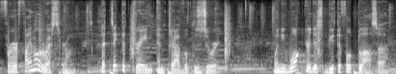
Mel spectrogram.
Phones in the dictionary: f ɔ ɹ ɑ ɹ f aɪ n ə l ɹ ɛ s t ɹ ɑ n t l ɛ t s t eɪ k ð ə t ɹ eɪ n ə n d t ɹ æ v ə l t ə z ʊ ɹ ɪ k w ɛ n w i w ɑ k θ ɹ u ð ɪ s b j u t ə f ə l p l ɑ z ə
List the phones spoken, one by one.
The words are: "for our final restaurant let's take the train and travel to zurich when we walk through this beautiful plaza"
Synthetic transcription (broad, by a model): f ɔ ɹ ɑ f aɪ n ə l ɹ ɛ s t ɹ ɑ n t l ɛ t t eɪ k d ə t ɹ eɪ n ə n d t ɹ æ v ə l t ə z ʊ ɹ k w ɛ n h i w ɑ k t ɹ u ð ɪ s b j u t ə f ə l p l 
